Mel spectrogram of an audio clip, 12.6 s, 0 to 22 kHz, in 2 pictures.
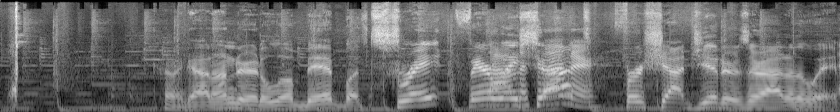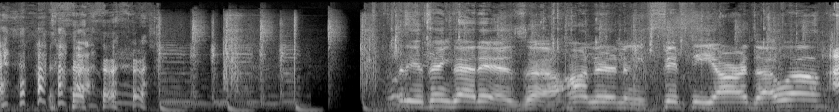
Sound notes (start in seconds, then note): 6.2 laughing; 7.9 upbeat music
